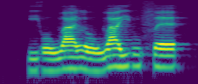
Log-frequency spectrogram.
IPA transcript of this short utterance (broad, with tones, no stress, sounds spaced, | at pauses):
j o˧ w a˦ l o˧ w a˦ j u˦ f ɛ˦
